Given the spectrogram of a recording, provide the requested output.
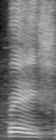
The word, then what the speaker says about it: Pagé: Y era realmente Pagé. Claro, la pronunciación es Page, ¿no?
